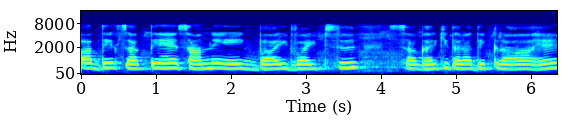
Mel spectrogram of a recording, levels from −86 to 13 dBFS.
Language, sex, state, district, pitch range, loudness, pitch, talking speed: Hindi, female, Uttar Pradesh, Hamirpur, 230-260 Hz, -29 LUFS, 240 Hz, 115 wpm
